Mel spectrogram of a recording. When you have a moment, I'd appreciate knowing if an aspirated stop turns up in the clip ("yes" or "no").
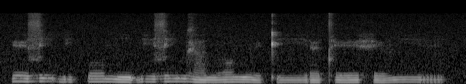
yes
